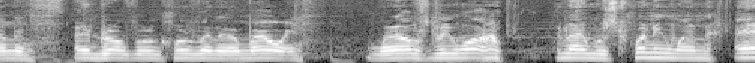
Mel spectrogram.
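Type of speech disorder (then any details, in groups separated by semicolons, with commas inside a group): Dysarthria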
